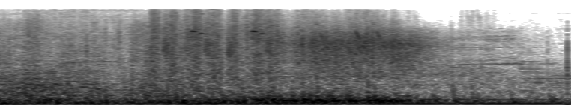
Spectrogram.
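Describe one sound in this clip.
A loud electric explosion crackles and booms.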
